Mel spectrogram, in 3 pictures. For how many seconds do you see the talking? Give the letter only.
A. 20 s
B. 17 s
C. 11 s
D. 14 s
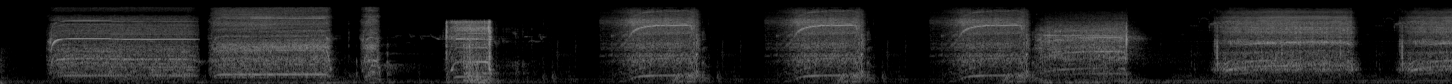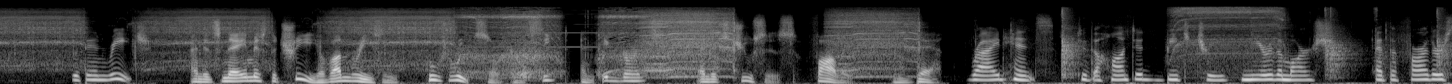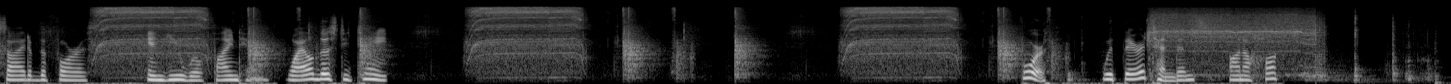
A.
